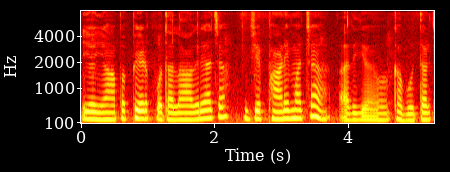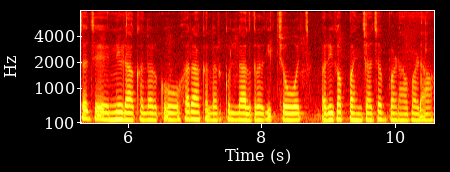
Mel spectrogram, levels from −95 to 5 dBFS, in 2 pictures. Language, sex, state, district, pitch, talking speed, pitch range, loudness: Marwari, female, Rajasthan, Nagaur, 180 Hz, 190 wpm, 170-200 Hz, -17 LUFS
